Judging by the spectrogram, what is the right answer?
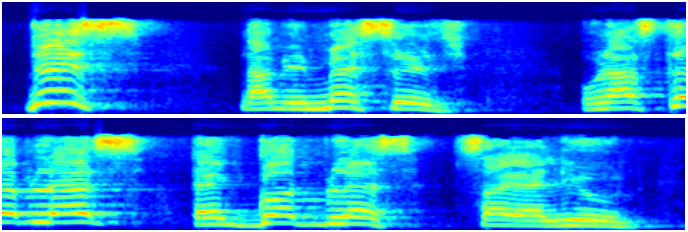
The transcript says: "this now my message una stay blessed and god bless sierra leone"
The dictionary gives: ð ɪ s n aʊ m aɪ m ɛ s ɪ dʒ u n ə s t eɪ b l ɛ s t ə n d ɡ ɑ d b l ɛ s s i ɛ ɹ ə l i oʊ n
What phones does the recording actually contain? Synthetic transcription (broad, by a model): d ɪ s n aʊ m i m ɛ s ɪ dʒ u n ə s t eɪ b l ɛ s ə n ɡ ɑ d b l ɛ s s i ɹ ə l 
